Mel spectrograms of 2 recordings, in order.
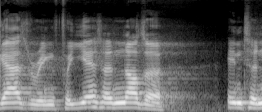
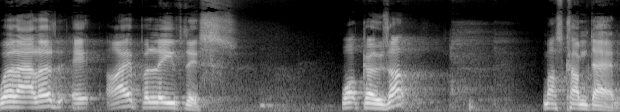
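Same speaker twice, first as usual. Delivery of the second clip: put-on plain, simple, direct London Cockney accent. A preacher retells the sexton's answer about what to preach, Cockney voice imitating Dave. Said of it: "his answer in Cockney voice".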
